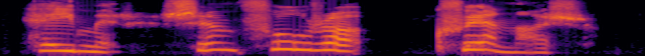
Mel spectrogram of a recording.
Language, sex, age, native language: Icelandic, female, 9, Icelandic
